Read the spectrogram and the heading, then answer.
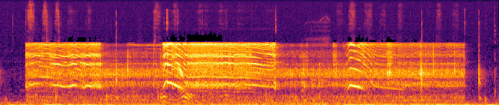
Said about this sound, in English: It's it's a stag, and uh, I've never really heard them before. But um, I I was looking for a recording in YouTube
